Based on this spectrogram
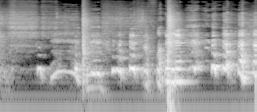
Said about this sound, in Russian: Черт. Вы понимаете, что вот каждый этот хлопок мне придется вырезать? Нет. Что он будет, скорее всего, невнятным шумом записан.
